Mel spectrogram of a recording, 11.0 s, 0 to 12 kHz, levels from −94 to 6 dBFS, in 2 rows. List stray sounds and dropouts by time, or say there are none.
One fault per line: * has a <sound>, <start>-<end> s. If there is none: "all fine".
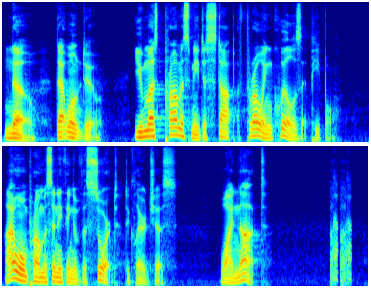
* has a laugh, 10.4-10.7 s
